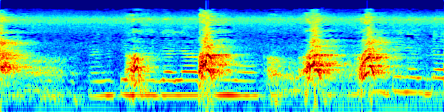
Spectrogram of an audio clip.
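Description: A small Shih Tzu barking about five times in short, sharp barks, begging for bread.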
